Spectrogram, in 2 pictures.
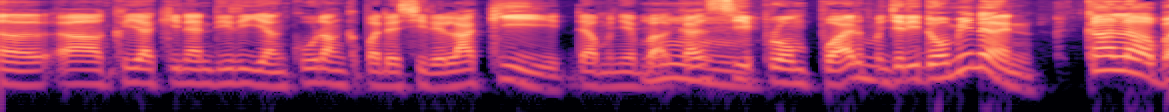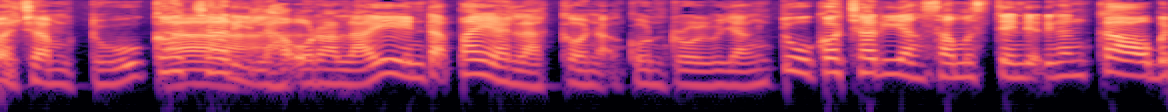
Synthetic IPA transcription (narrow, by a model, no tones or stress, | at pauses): əəkəjakinãndiɾijaŋkuɾaŋkə̥padasililakidanmə̃ɲəba̰p̚kansipəɾɔmpuanmə̃ɲd͡ʒadidomĩnə̃n | kalawbat͡ʃamt̪ukawt͡ʃaɾilaɦo̰ɾaŋlaɪnt̪aʔpajahlahkawnã̰ʔkɔnt̪ɾɔljaŋt̪ukawt͡ʃaɾijaŋsamãst̪ɛndat̪̚dəŋankawbə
